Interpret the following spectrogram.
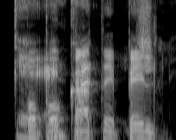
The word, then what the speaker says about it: Popocatépetl: Popocatépetl.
